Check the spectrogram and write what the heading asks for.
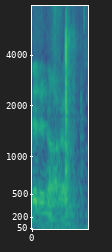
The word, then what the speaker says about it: Bidinotto: Okay, it being 2 o'clock, first thing I want to know, my name is Robert Bidinotto. That's how you pronounce it, somebody asked.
